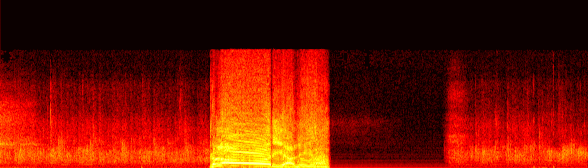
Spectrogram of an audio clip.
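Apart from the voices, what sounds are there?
audience applause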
